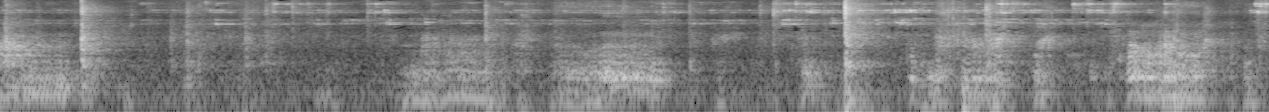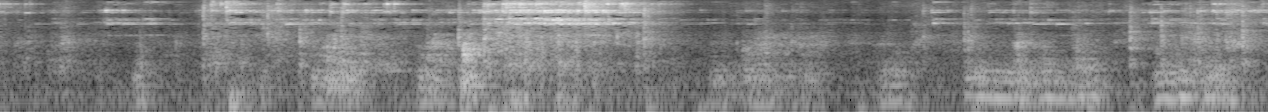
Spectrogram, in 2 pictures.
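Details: Blue Pit Bully puppy and adult Staffordshire Pitbull Terrier at play, the puppy 'dominating' the older dog indoors; low rumbling growls come in surges through the recording amid scuffling and rustling noise.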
